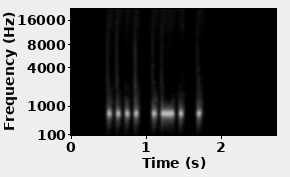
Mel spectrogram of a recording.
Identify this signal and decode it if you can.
Morse code, heard as a keyed tone, about 21 wpm, 700 Hz. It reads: HRE
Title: Common QSO Phrases - 3x Word-Spacing - 20wpm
